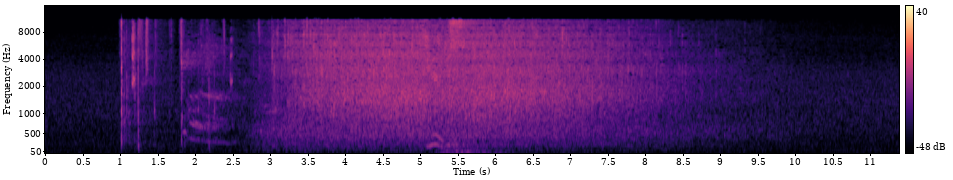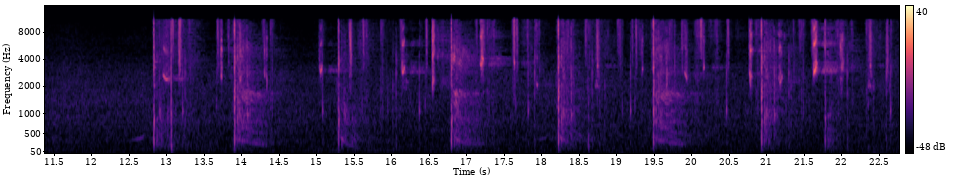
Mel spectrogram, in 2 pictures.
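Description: Tennis players grunt as they hit the ball.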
